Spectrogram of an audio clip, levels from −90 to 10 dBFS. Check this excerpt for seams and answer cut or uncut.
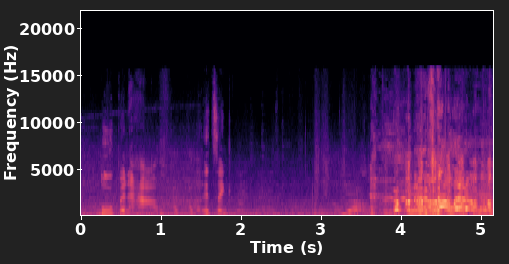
cut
